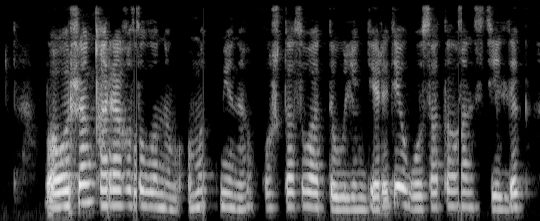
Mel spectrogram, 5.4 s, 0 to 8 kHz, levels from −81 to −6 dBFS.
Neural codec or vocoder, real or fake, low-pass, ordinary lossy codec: none; real; 7.2 kHz; none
